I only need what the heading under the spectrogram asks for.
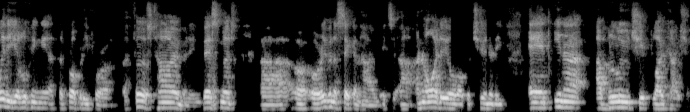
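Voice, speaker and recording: Fairly high-pitched, this man speaks with an Australian accent. His pace is moderate. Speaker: auctioneer. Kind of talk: online property auction address. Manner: fluent, conversational with frequent filler pauses.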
